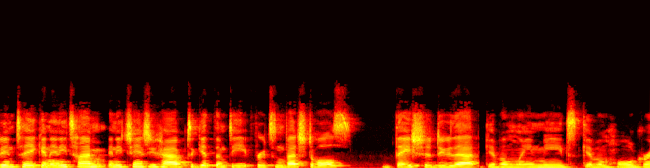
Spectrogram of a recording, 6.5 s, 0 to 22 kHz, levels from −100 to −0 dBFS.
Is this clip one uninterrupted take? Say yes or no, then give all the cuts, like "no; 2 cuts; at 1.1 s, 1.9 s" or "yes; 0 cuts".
no; 1 cut; at 4.8 s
